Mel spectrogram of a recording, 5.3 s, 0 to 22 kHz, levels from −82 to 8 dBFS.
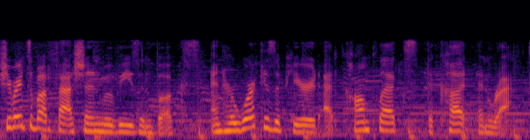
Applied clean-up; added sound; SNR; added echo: none; Musical instrument; 18 dB; none.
